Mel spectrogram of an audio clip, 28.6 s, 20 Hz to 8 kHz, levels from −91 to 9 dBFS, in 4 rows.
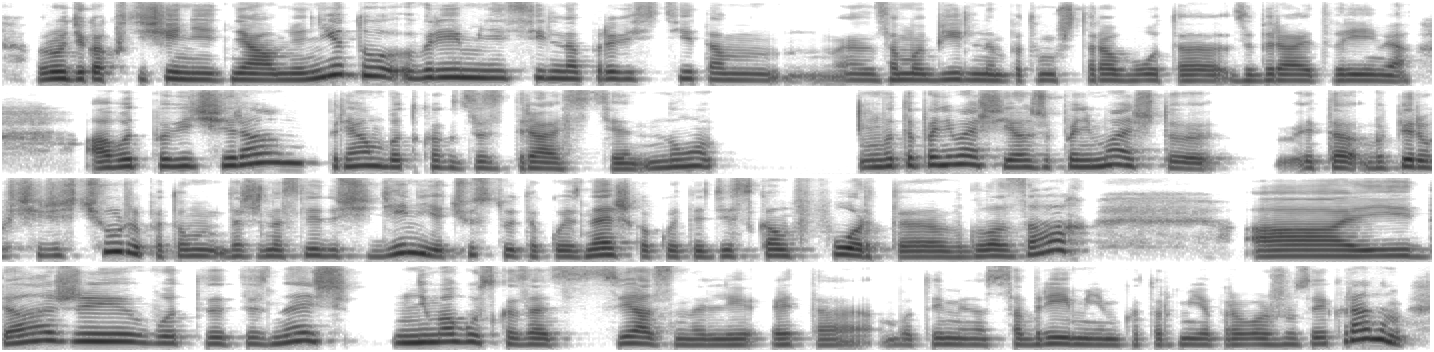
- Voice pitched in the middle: Yes, medium, 180 Hz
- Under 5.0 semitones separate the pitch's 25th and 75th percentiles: Yes, average, 4.5 semitones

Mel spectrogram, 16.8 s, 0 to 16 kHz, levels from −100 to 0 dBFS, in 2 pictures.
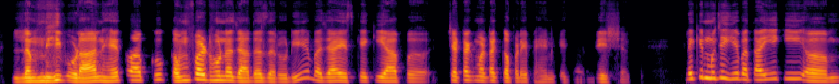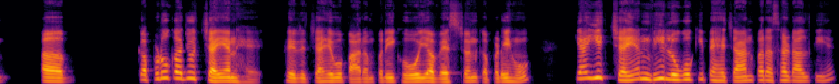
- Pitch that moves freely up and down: Yes, wide, 5.9 semitones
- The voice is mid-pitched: Yes, medium, 165 Hz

